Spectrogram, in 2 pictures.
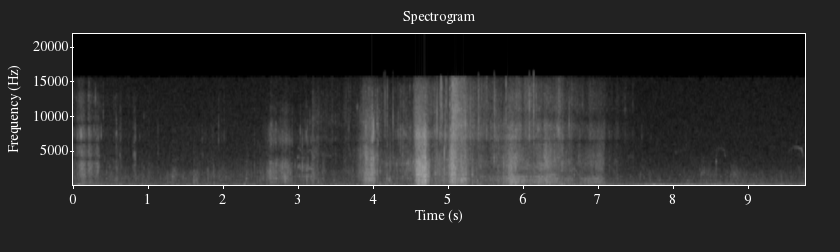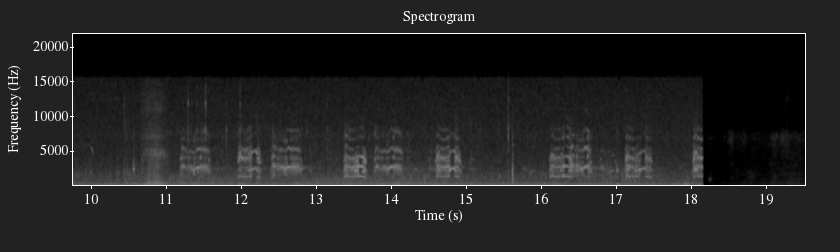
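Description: Birds at the shore calling repeatedly in short notes, mostly in pairs, through the second half, over a low steady hum. Before them, about four to seven seconds in, come louder bursts of rushing noise.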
